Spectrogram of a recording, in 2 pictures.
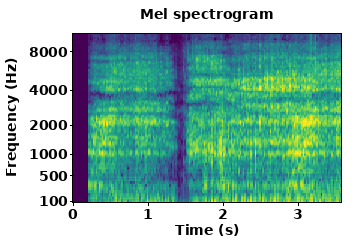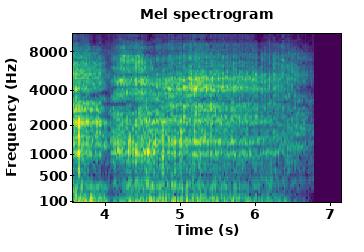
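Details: A white tiger in a zoo safari at Rajgir, India, described as angry, gives deep, rasping roars in two long, rumbling bursts.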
